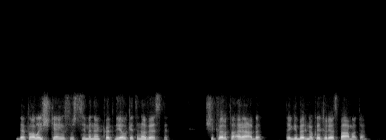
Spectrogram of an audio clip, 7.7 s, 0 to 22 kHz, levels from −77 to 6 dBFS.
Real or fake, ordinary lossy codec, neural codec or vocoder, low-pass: fake; Opus, 32 kbps; codec, 16 kHz, 1.1 kbps, Voila-Tokenizer; 7.2 kHz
